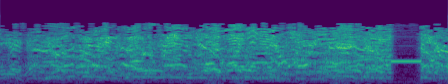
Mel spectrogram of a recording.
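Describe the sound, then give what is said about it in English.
A large crowd shouts "traitor" together at Trudeau and his security detail in a steady, dense roar of overlapping voices that never lets up, with a brief high-pitched beep cutting in just before the end. “And all those guys that are defending Trudeau and his crimes against the innocent, they're shouting in unison, traitor.”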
